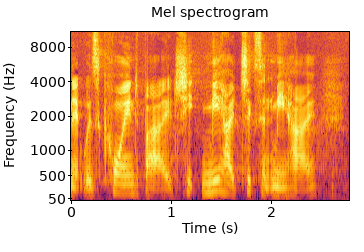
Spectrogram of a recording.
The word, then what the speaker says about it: Csikszentmihalyi: was coined by Mihai Csikszentmihalyi yes that is how you pronounce it and he wrote this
